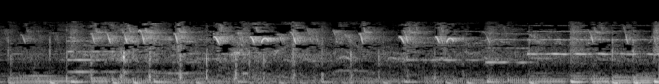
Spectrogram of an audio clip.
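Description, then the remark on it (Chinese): Several caged birds chirp and tweet steadily, their bright, overlapping calls repeating throughout over a low, busy background hum, with no one speaking. “安东马上付了钱，愉快地带着鸟儿离开了。”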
